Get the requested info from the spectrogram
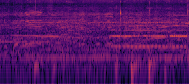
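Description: Crowd of people talking and calling out together, with low thumps; about halfway in, a steady sustained tone with several pitches comes in and holds.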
